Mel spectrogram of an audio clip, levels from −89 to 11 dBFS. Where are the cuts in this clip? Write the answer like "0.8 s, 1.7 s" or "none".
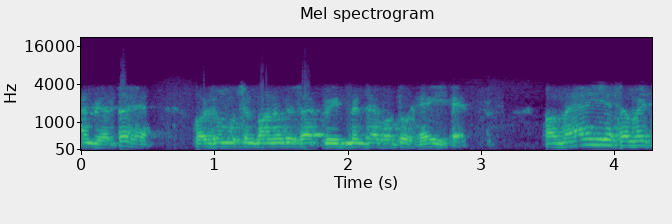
3.3 s

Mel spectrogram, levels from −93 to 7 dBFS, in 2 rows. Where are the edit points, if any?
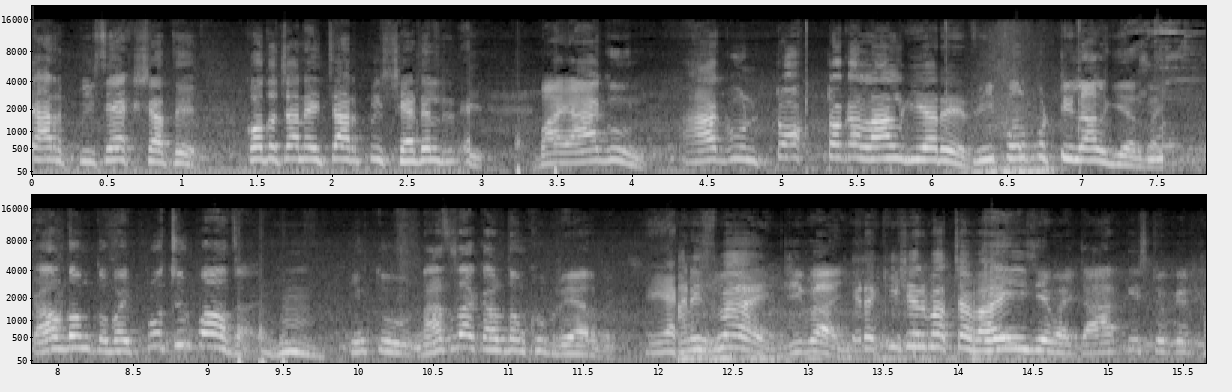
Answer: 2.9 s, 7.5 s, 12.1 s

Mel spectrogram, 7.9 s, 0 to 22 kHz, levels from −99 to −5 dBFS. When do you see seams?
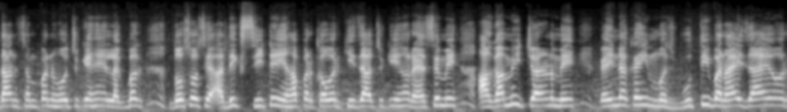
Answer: none

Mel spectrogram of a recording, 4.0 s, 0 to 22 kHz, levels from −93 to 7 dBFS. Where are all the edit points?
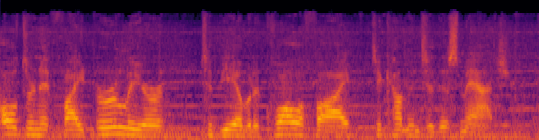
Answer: none

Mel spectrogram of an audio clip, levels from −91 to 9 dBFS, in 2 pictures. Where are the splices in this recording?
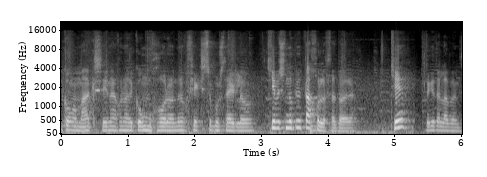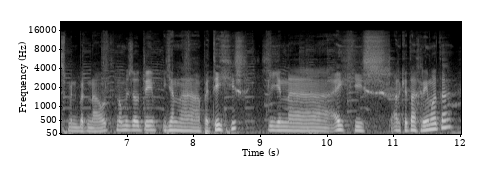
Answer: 3.0 s, 5.3 s, 7.5 s

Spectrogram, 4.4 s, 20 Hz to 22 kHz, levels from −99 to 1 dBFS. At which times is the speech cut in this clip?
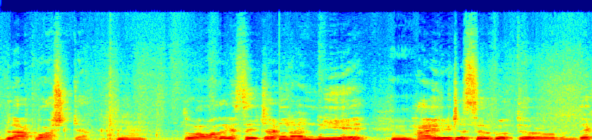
2.1 s

